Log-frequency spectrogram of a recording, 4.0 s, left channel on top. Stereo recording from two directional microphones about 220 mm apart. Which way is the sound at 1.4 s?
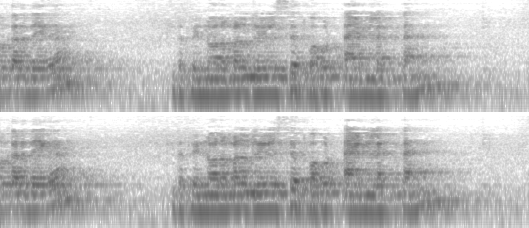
15° right (ahead or behind).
